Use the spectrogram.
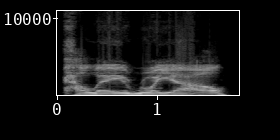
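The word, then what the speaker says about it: Palaye Royale: Palais Royal, them. Yeah. – You're saying it right.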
